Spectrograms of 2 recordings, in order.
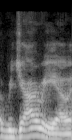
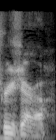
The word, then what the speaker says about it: Ruggiero: Reario, and please correct me if I'm mispronouncing your name. It's Rajaro. Sorry.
